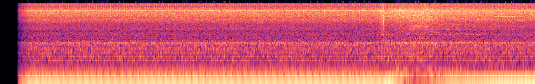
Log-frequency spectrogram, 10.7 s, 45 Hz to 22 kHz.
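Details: 2007 Saturn Sky non-turbo after K&N cold air intake install and MAF cleaning: steady idle with a sharp single click each time throttle is snapped open; cause unknown.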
